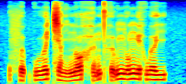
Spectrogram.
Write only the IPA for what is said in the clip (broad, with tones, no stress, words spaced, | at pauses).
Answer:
fə˨˩p̚ hwu˨˦ə̯t͡ɕa̤˨˩ŋ nɔ˨˦ hə̰˧˥nt̪ʰə̰˧˥w ɲo˨˦ŋe˧hwə˧j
